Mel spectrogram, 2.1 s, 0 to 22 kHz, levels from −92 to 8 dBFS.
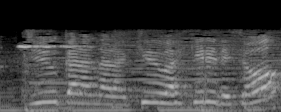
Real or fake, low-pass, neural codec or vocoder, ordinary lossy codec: real; 7.2 kHz; none; none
